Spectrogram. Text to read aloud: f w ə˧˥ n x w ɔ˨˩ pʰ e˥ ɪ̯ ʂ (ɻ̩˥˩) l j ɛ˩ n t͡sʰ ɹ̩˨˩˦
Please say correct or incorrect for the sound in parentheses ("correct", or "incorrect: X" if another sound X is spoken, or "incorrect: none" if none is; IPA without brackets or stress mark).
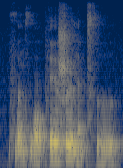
correct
